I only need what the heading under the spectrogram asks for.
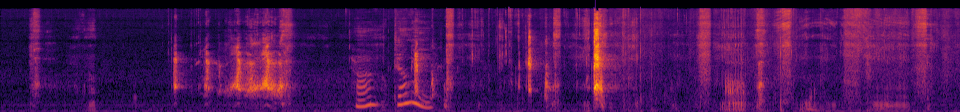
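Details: French Bulldog at home demanding his morning walk: a series of wavering, talking-like grumbles and whines with rising and falling pitch, a sharp bark near the middle, interspersed with snorts, and a person speaking Spanish.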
